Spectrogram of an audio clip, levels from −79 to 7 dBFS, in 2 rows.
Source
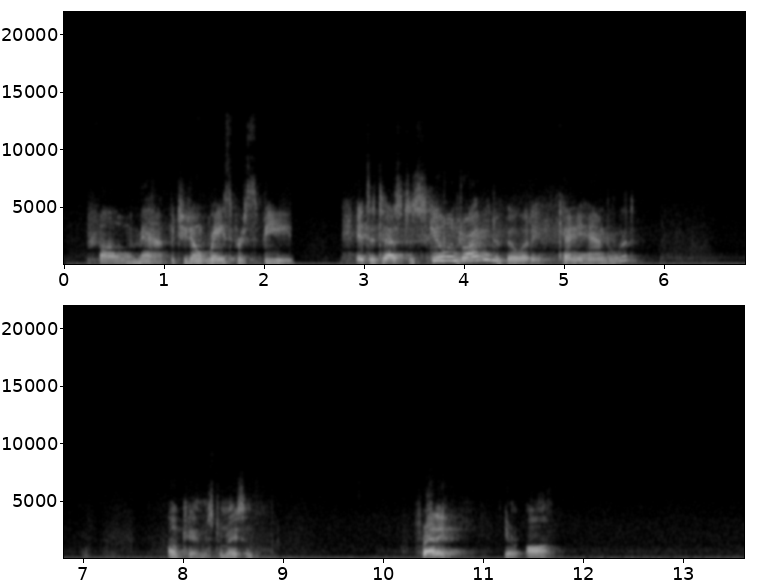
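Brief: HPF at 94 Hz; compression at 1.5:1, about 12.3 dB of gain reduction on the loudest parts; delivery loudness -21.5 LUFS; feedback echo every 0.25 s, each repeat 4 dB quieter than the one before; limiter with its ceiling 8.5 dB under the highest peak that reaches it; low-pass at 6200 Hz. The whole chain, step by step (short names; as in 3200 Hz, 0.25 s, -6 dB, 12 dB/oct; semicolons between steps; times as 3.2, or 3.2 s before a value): HPF 94 Hz; LPF 6200 Hz; compressor 1.5:1, threshold -54 dBFS; limiter -33 dBFS; feedback echo 0.25 s, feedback 63%, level -4 dB; gain +21 dB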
